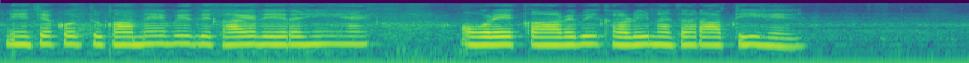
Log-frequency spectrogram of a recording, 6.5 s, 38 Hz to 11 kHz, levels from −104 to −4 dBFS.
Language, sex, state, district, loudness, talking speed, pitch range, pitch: Hindi, female, Rajasthan, Jaipur, -17 LUFS, 150 wpm, 205-215 Hz, 210 Hz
